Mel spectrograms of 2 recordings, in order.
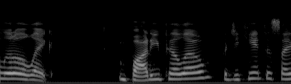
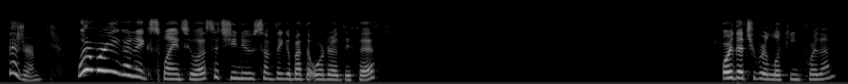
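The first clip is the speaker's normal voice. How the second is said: higher, louder, quick accusing question; demon lady demanding answers; 4 semitones higher, 8 dB louder, faster than usual. Acted. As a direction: confront them about what they hid. Demon lady confronts player.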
